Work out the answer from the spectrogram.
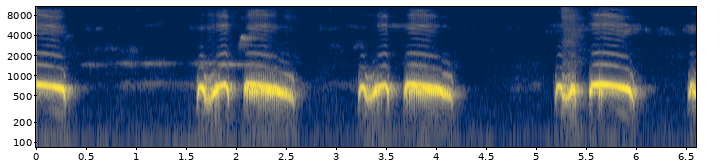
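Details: Spotted dove decoy calling to stimulate newly kept doves, recorded directly without background noise. Paired coos come in phrases: a quick wavering note followed by a drawn-out, gently falling coo, with long silent gaps between phrases.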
